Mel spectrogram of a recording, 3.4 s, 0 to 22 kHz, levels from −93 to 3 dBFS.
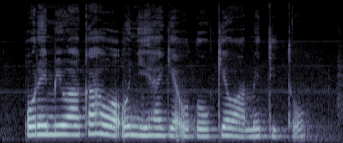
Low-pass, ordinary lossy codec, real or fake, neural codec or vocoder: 19.8 kHz; none; real; none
